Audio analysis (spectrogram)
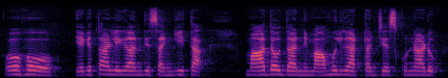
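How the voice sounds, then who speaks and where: A woman reads a novel aloud in an even, steady manner. Her pitch stays flat and level, sitting in the middle of a woman's range. The delivery is calm audiobook narration. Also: brisk. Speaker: novel reader.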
